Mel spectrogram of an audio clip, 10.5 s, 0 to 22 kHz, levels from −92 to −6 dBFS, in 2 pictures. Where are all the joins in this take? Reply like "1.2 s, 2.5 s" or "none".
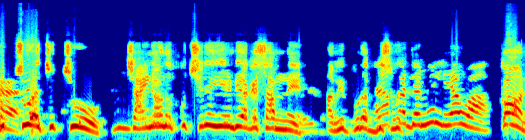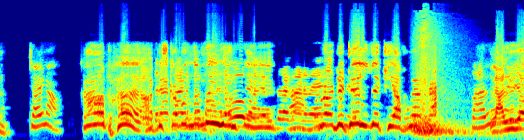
9.6 s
